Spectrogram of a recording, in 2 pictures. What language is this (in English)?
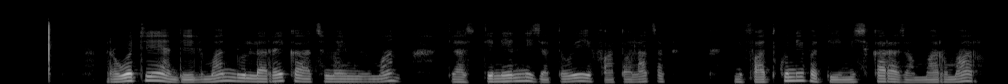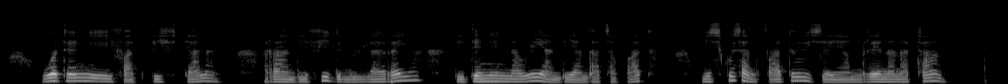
Malagasy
